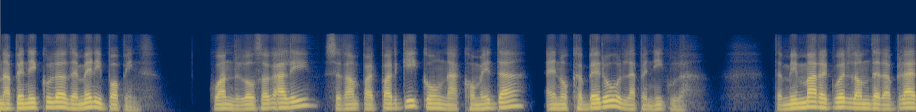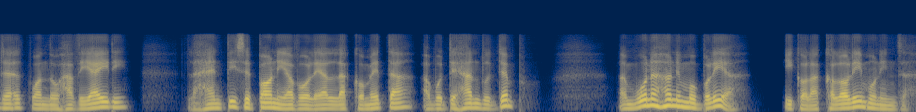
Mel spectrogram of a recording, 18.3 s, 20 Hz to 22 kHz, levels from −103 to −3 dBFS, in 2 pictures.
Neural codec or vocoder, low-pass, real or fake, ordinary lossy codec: codec, 16 kHz, 0.2 kbps, FocalCodec; 7.2 kHz; fake; none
